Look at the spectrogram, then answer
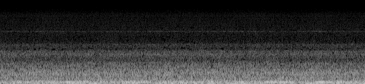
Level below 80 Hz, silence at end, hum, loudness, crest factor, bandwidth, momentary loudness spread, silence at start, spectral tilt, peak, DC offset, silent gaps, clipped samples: -26 dBFS; 0 s; none; -25 LUFS; 12 dB; 15 kHz; 2 LU; 0 s; -8 dB/octave; -10 dBFS; under 0.1%; none; under 0.1%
